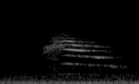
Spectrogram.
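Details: Bengal cat meowing indoors in the evening after dinner: a single drawn-out meow with clear stacked harmonics, rising then gently falling, lasting about a second, over a low steady room hum.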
